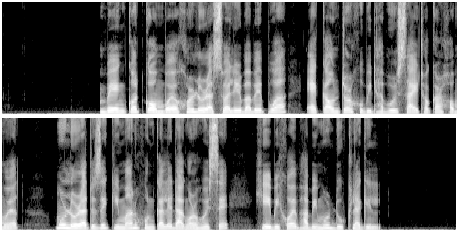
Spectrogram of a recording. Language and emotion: Assamese, sad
